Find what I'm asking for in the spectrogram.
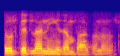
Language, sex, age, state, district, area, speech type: Tamil, male, 45-60, Tamil Nadu, Dharmapuri, rural, conversation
